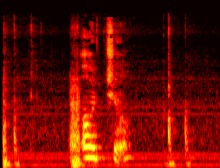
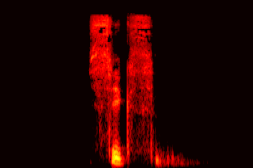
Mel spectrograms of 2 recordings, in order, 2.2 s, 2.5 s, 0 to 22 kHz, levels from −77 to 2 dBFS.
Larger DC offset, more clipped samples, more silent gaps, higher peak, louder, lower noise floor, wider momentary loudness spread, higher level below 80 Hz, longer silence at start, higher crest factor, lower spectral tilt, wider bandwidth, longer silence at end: neither; neither; neither; first, -2 dBFS vs -10 dBFS; first, -19 LUFS vs -27 LUFS; second, -43 dBFS vs under -90 dBFS; first, 21 LU vs 12 LU; first, -42 dBFS vs -74 dBFS; second, 0.05 s vs 0.9 s; about the same, 20 dB vs 22 dB; about the same, -4 dB/octave vs -3.5 dB/octave; about the same, 16 kHz vs 15.5 kHz; second, 0.3 s vs 0.95 s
